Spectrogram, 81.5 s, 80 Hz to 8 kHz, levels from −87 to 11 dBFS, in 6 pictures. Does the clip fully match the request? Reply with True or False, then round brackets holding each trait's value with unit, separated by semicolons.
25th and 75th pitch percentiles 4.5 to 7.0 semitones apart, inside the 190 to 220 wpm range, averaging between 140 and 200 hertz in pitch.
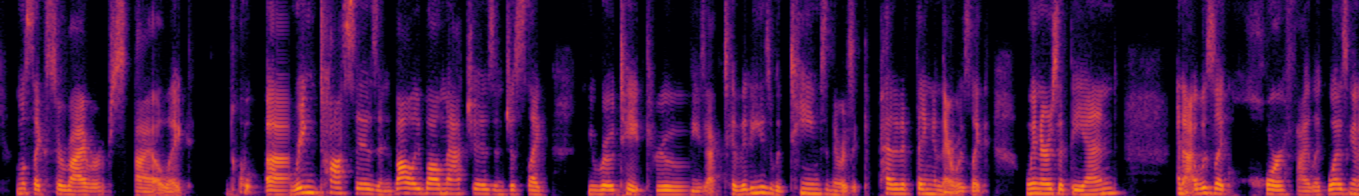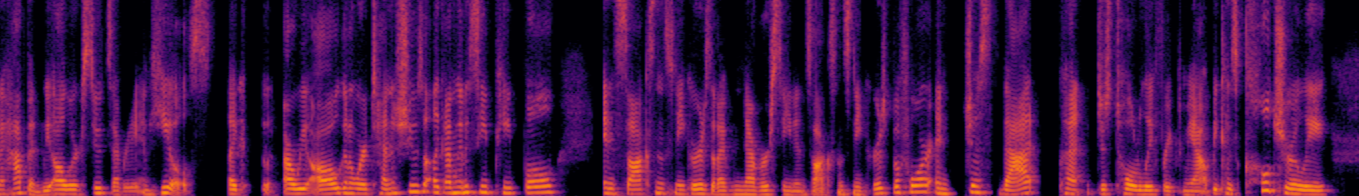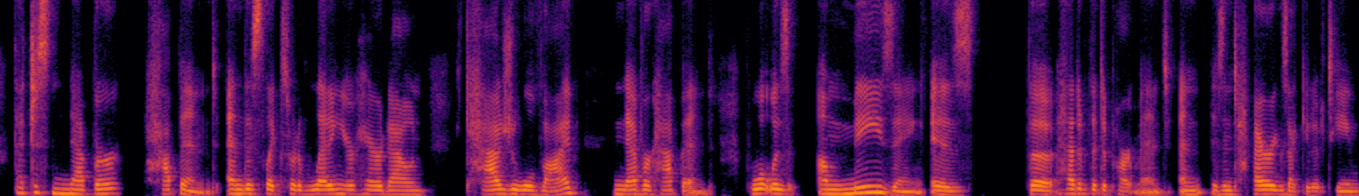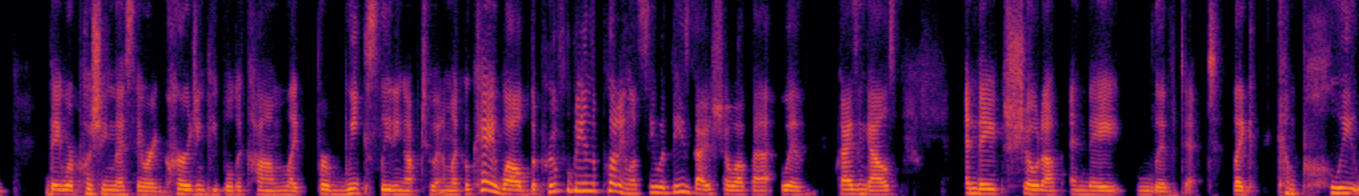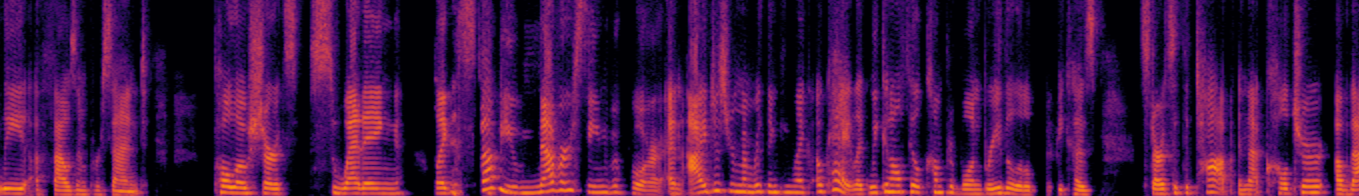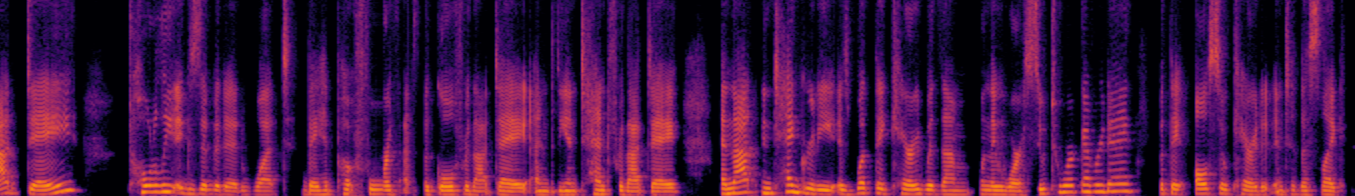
True (4.8 semitones; 195 wpm; 185 Hz)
